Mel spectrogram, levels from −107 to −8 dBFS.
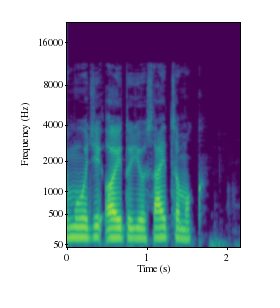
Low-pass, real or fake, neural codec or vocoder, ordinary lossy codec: none; real; none; none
